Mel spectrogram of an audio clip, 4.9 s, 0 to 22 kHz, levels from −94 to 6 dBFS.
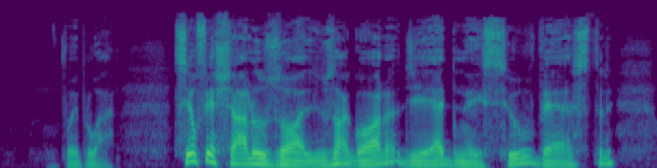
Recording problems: uneven, jittery; strongly; from 0.5 to 4.5 s

